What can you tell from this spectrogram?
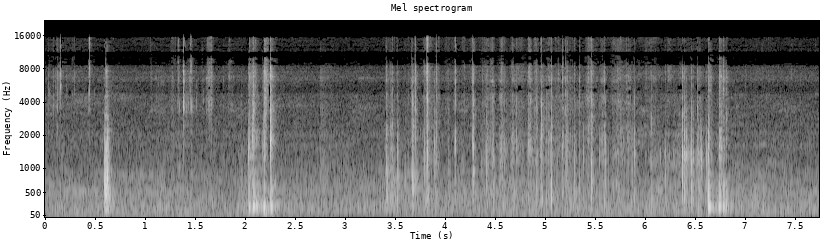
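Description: Scattered plastic clicks and clacks from a Plarail toy train being handled and set on its plastic track, in short bursts a few seconds apart.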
